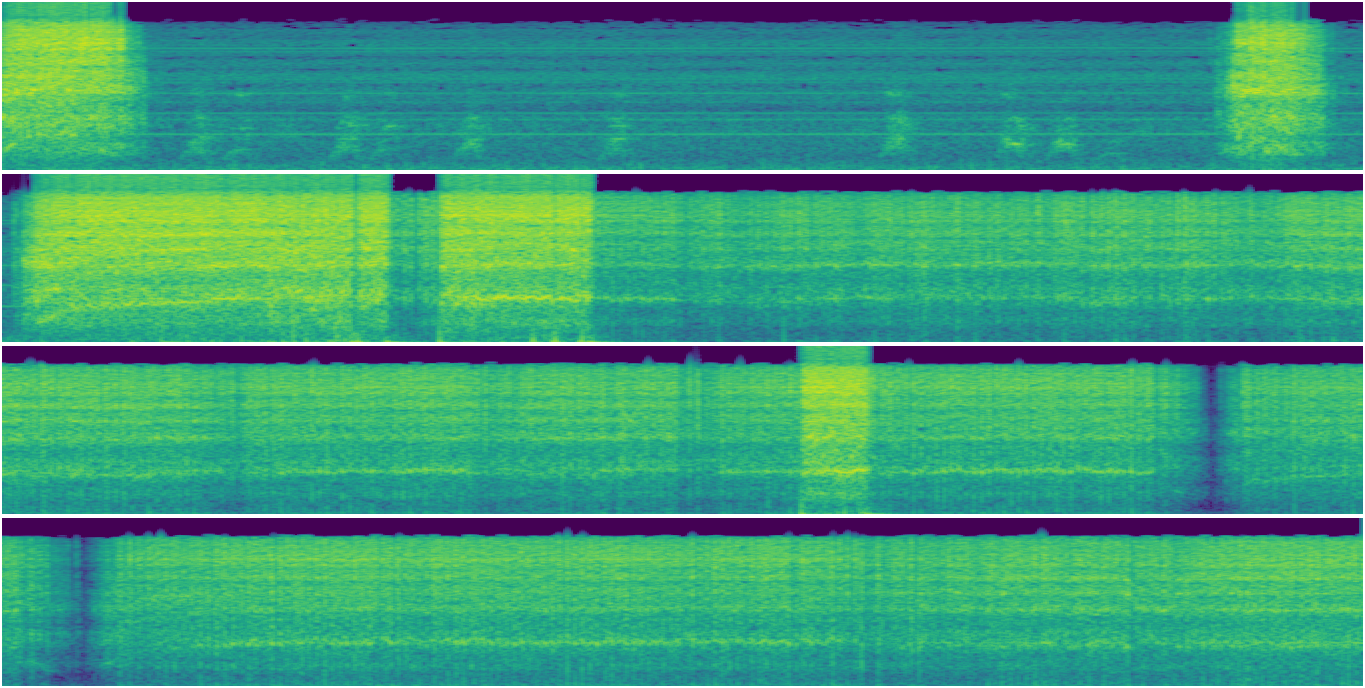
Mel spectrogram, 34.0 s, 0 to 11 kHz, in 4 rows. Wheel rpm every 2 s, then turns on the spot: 30, 0, 0, 10, 120, 210, 220, 230, 210, 220, 220, 200, 120, 170, 210, 210, 200.
none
